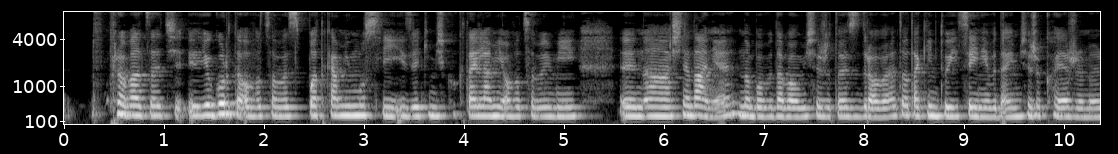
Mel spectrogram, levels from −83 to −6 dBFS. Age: 20-39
